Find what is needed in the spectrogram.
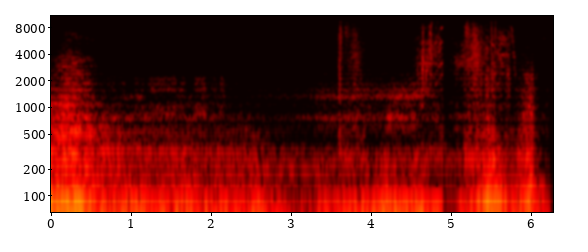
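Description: Cinematic logo-intro sound design: a deep bass rumble fading away, then about three short whooshes in the second half before the audio cuts off at the end.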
